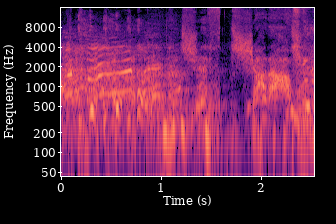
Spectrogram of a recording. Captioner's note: whispers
